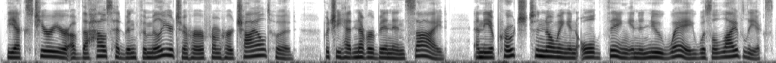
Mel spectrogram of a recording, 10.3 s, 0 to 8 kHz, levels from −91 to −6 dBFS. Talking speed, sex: 205 wpm, female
